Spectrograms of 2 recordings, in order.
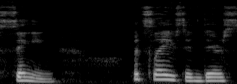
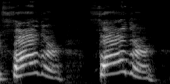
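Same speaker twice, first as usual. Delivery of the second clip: put-on children calling out; 10 dB louder, slower than usual. A narrator's reading. Children calling from slave cart.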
